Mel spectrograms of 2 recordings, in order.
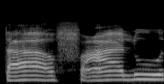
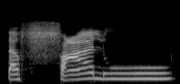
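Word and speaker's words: تفعلوا: Tapi kalau misalnya kayak tafnya jangan taf, alu, taf. Itu kan dipanjangkan tanya. Jadi langsung wama taf'alu. Ya. Taf'alu. Jadi biar hurufnya itu bisa dialirkan ketika dia sifatnya mengalir ya, rawah. Tapi kalau bacanya taf'alu, itu kan jadi fa-nya nggak ngalir, malah Umi memanjangkan ta gitu ya.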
